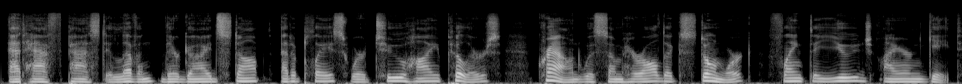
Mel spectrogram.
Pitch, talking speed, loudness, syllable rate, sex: 130 Hz, 150 wpm, -20 LUFS, 4.3 syllables/s, male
